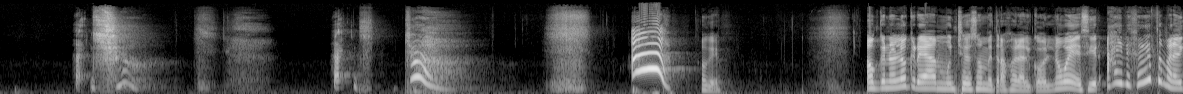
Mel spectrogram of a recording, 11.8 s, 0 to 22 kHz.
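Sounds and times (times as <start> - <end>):
person sneezing loudly: 0.8 - 2.2, 3.3 - 4.7
person sniffing: 2.0 - 2.5, 5.5 - 6.0
person breathing and exhaling: 2.0 - 2.8
speech: 7.0 - 7.4, 8.7 - 11.8.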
